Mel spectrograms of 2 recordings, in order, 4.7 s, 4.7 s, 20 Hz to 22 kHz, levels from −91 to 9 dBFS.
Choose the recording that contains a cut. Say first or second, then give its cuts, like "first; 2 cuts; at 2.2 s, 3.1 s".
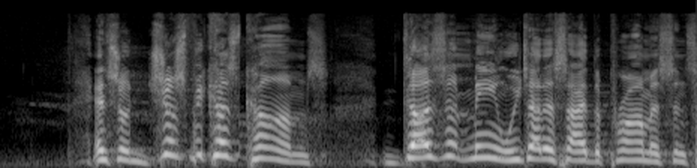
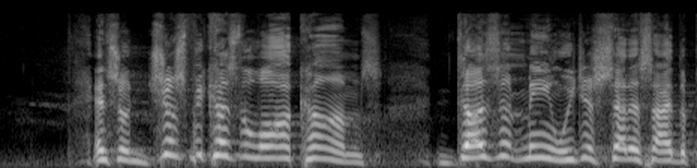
first; 2 cuts; at 1.6 s, 3.5 s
